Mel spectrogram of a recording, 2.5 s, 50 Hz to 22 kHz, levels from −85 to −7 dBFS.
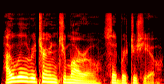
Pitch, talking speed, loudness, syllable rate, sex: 130 Hz, 170 wpm, -16 LUFS, 4.7 syllables/s, male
